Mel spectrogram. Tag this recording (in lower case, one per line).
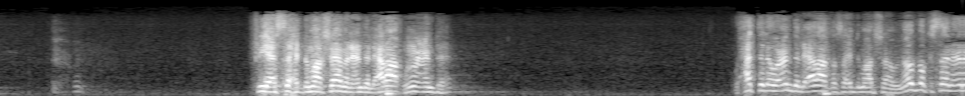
speech
male speech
